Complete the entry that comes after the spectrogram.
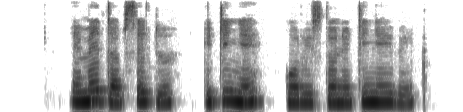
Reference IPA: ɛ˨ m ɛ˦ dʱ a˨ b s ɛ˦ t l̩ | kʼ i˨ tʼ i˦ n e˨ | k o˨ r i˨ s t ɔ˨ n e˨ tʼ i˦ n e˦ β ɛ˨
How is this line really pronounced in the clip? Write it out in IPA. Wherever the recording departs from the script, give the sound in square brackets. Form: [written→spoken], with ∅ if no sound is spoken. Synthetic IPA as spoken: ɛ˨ m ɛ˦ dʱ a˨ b s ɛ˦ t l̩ | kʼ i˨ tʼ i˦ [n→ɲ] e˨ | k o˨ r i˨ s t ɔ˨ n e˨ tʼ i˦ [n→ɲ] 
